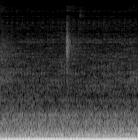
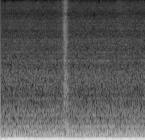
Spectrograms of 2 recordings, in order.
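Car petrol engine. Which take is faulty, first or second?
first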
